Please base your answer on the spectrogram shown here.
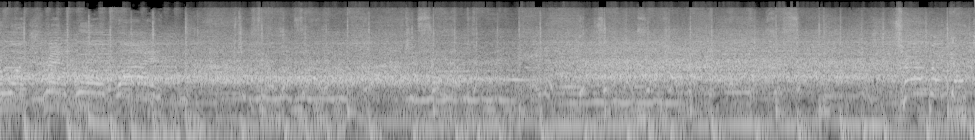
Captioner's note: crowd cheering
